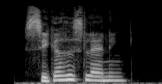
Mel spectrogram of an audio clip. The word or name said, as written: sikkerhedslanding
